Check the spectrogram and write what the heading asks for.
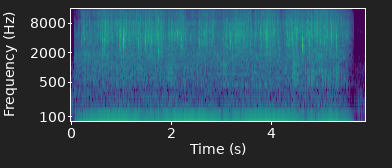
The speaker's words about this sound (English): In the garden, Agus's father washing his car using a hose.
